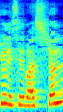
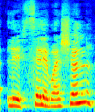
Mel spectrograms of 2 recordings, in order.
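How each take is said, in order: First: Said in the usual way. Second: French speaker attempting an English accent. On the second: Shown as a demonstration. (accent anglais) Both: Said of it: "avec mon accent anglais".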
